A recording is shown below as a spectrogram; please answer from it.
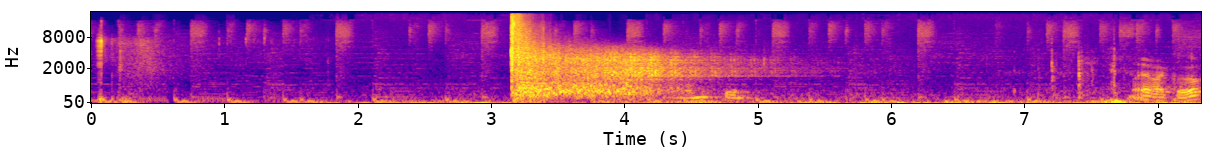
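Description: A single rifle shot fired through a sound moderator: one sharp, loud crack about a third of the way in with a long decaying tail over steady background noise.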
